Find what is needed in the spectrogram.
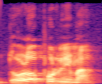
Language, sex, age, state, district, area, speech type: Odia, male, 60+, Odisha, Ganjam, urban, spontaneous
